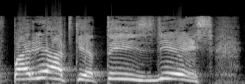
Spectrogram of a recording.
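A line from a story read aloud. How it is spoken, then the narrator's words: Shouting. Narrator (Russian): И снова кричал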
